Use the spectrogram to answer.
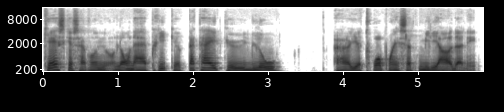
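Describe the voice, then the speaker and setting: A man's voice: sits low, lively intonation, moderate pace, warm tone. A man with a Quebec French accent hosting a daily news commentary show, talking casually, rambling and asking rhetorical questions. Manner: rambling, asks rhetorical questions, often tags "hein?".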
